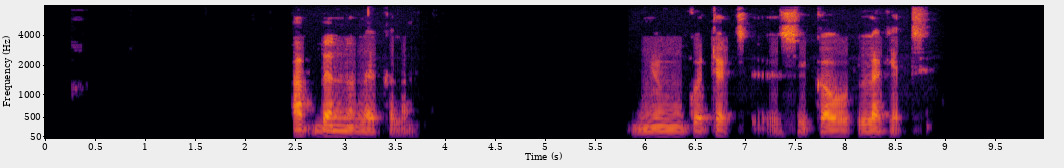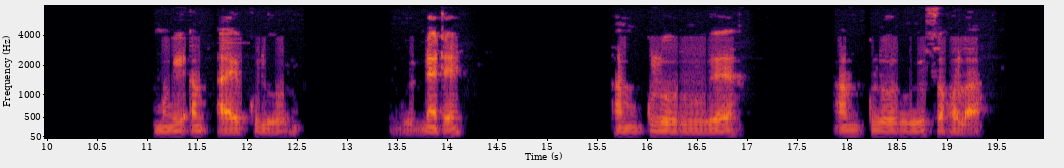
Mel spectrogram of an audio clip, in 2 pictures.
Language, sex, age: Wolof, male, 25-35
